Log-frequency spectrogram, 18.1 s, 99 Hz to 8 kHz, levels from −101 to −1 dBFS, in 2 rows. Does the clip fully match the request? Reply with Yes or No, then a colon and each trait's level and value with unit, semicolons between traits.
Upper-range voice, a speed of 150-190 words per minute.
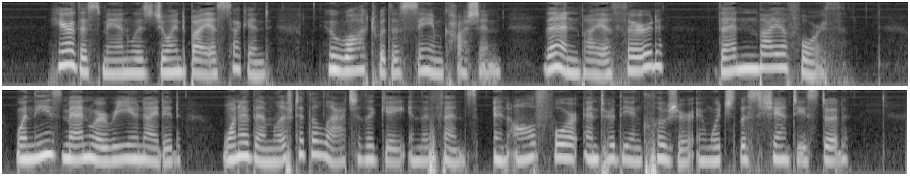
Yes: high, 215 Hz; average, 170 wpm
